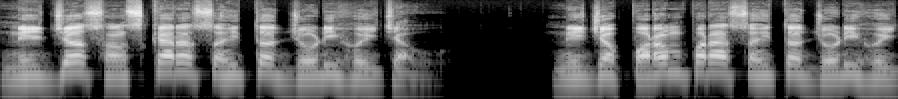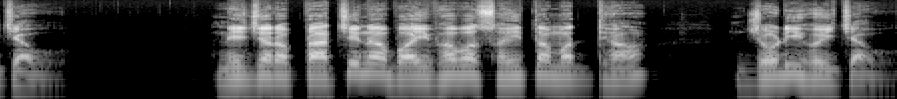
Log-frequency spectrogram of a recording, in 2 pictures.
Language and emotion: Odia, neutral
